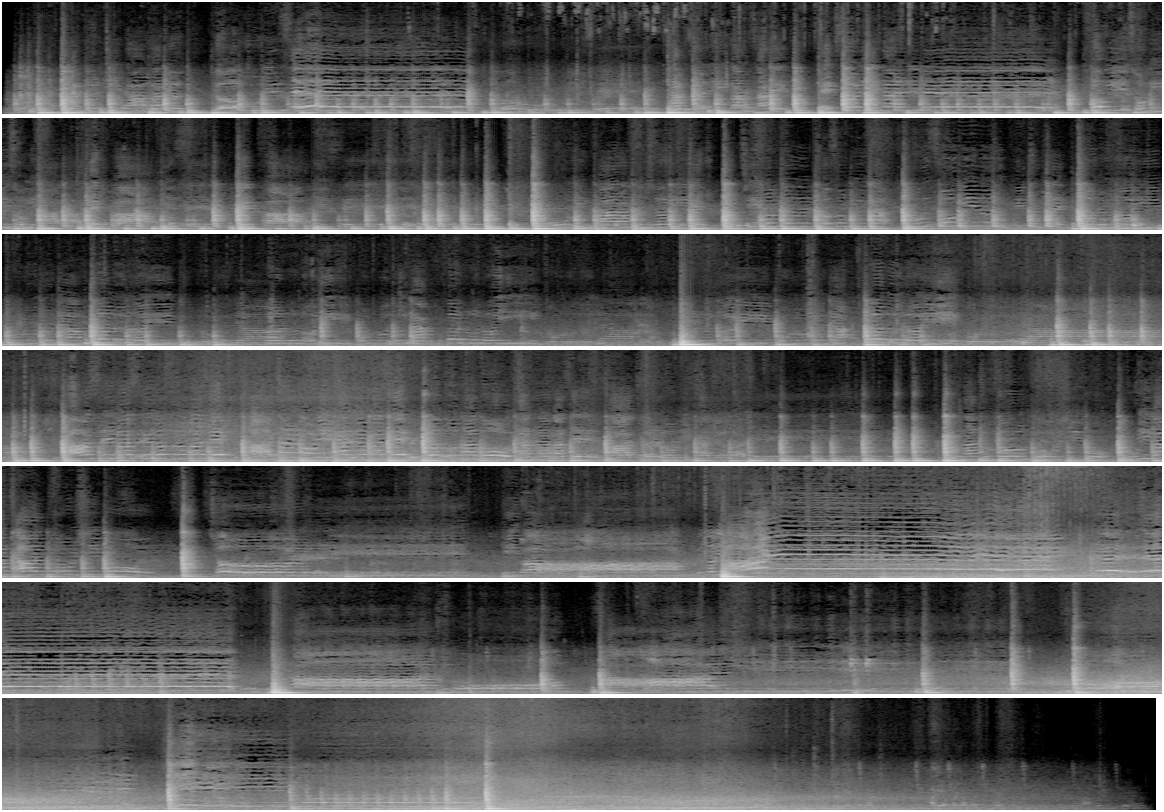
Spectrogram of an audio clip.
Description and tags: As I walk around the streets of Gwangju, I pass by a small house. inside there are some women singing and hitting the drum. Some ancient Song.
Field-recording, singing, voice, city, korea, shamane, street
